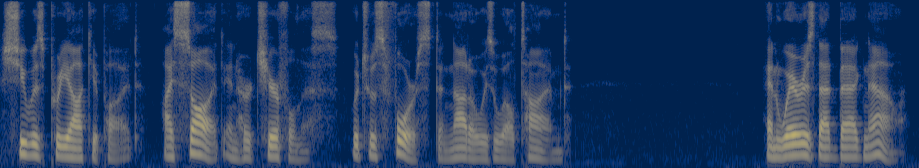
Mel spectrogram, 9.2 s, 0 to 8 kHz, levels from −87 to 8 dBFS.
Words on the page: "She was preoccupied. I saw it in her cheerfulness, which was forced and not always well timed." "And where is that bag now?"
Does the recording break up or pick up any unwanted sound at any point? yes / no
no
